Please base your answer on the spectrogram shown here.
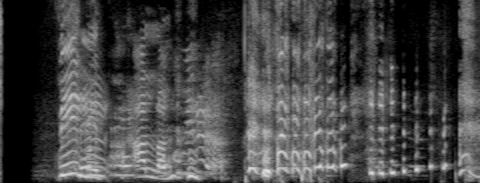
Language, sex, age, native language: Icelandic, female, 9, Icelandic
